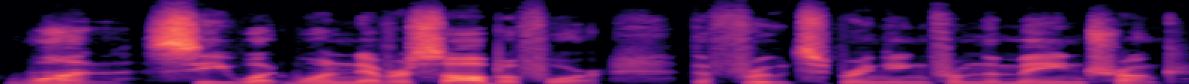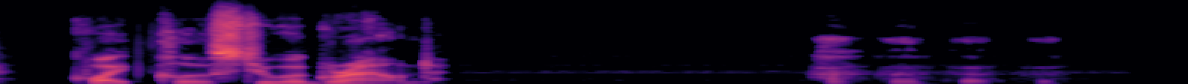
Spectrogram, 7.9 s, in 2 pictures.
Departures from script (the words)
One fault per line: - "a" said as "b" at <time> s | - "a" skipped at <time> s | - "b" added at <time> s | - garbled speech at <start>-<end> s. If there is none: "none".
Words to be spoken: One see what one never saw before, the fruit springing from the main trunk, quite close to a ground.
none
